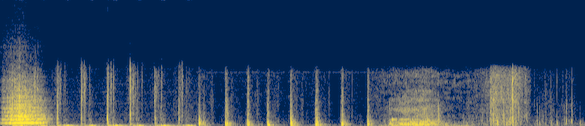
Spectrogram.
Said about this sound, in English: Is there a chest of drawers in the house you're in? Near the living room? Uh-huh. Right outside the entrance to the kitchen. Why? Open the second drawer from the top.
